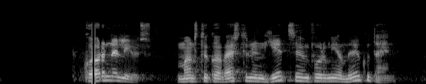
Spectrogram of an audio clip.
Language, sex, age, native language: Icelandic, male, 40-49, Icelandic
